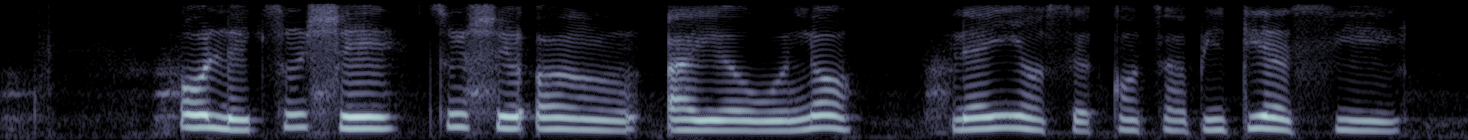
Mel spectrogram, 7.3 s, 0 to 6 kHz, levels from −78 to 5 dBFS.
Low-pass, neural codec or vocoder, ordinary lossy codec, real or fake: 5.4 kHz; autoencoder, 48 kHz, 32 numbers a frame, DAC-VAE, trained on Japanese speech; none; fake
